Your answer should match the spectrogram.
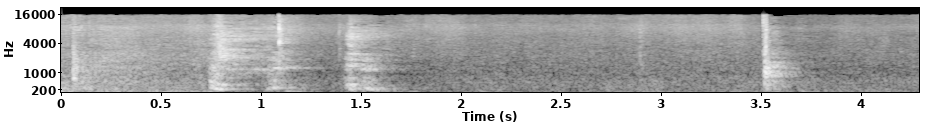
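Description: A person coughing: three short coughs in the first second and a half, then one more about three and a half seconds in.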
